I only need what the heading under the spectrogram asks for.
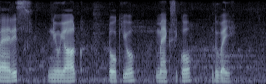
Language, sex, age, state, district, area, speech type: Urdu, male, 45-60, Uttar Pradesh, Aligarh, rural, spontaneous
